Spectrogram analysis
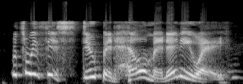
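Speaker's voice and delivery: very high, loud jeering flower voice; mocking Flowey. A narrator's reading. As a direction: rib her about the helmet. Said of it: "asks Flowey".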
